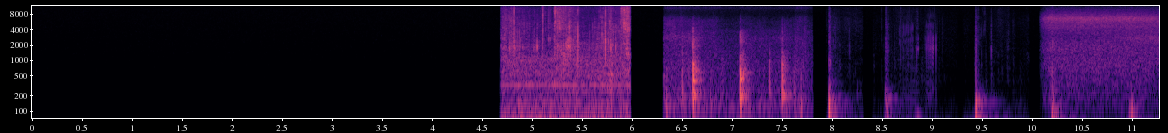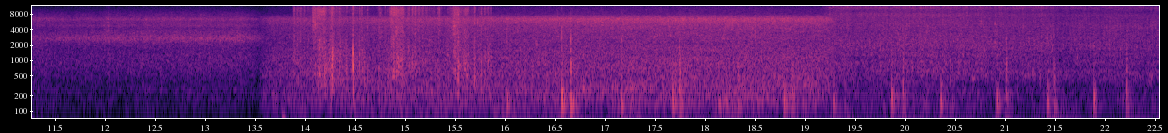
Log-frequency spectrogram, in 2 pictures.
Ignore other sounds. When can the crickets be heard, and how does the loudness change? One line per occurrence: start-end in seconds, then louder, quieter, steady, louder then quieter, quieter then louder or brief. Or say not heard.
not heard.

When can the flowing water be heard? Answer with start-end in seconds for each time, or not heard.
10.1-22.4.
